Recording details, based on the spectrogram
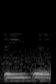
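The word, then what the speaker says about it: d4vd: His name is David and it's spelled D4 DV before his A.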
